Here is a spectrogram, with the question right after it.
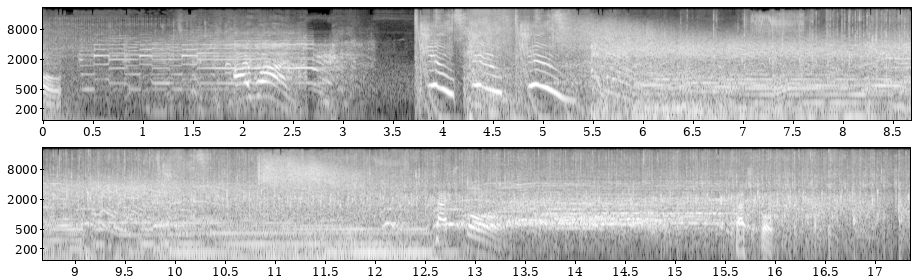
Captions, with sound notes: (ROCK GUITAR STING) I won! Pew! Pew! Pew! (ROCK GUITAR SOLO) Touchball. (CHEERING, APPLAUSE) Touchball.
